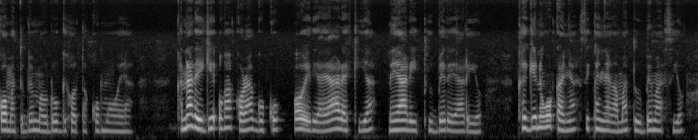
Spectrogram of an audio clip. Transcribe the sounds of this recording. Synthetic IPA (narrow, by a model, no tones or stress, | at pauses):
kɔmatubemaudoɡehɔtakomɔja | kanaɾeːɡeʔoɣakɔɾaɡoko | ɔeɾeajaɾɛkia | nejaɾeitubeɾeaɾeɔ | kaiɡeneɣokaɲasikaɲaɣamatuːbemasiɔ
